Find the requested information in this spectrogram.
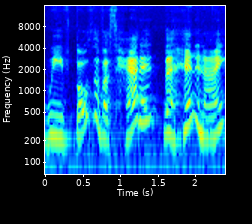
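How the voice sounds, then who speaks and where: A woman puts on a character voice with a fairly high pitch and very wide pitch swings, shouting and cackling at a moderate pace. Light background noise sits behind her. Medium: read story. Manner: cackling, shouting.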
